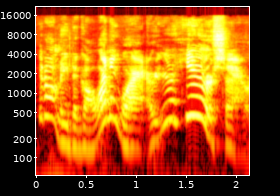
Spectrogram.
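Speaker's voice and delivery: put-on high, swooping little old lady voice. Doing the voice the other speaker says you often do: little old lady from Labyrinth. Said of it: "you often do the little old lady from".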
